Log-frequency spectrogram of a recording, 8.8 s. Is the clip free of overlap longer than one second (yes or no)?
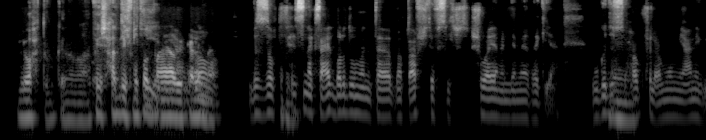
no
